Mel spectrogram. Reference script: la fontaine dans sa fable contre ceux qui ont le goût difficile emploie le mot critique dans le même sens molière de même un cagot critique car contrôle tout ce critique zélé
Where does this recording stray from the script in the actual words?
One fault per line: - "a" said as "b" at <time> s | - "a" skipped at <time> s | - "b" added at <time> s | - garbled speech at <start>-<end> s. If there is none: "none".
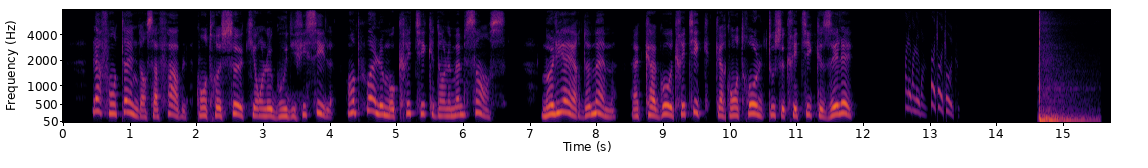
none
